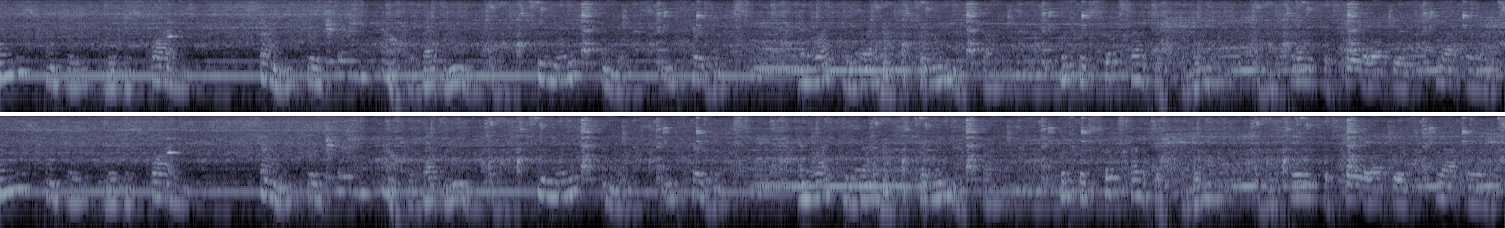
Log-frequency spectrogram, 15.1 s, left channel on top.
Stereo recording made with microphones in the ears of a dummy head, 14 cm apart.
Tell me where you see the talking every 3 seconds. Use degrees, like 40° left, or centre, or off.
20° left, 20° left, centre, 40° right, 50° right.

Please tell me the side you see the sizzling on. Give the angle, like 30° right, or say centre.
40° right.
